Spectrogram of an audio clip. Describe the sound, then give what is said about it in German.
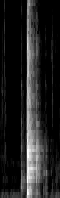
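Ice cubes clink against a glass: a soft tick, then one bright, ringing knock that fades within a quarter second, followed by a faint final tap. No voices. “Ich habe Eiswürfel.”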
